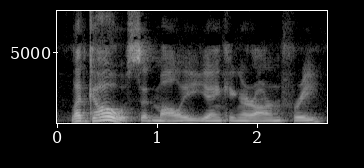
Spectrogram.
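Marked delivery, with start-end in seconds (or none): 0.1-0.7 high, loud demand; sharp protest. A narrator's reading. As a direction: snap it out as she pulls free. Molly yanks her arm free.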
